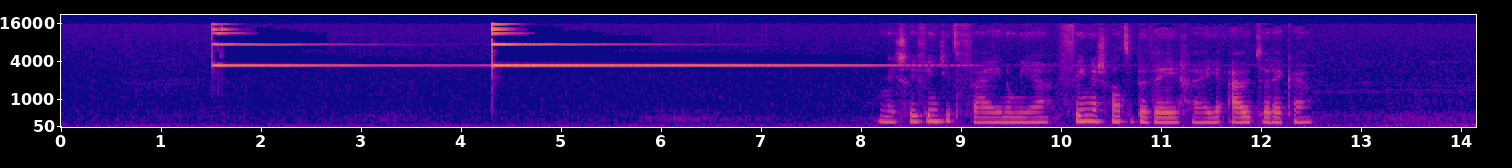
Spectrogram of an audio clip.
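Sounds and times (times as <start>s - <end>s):
small meditation bell ringing: 1.5s - 10.0s
speech: 8.2s - 12.6s.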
